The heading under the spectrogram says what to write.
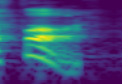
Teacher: Harus pakai to ya, to. Jadi lidahnya terangkat ya, to. Ujung lidahnya menyentuh pangkal gigi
